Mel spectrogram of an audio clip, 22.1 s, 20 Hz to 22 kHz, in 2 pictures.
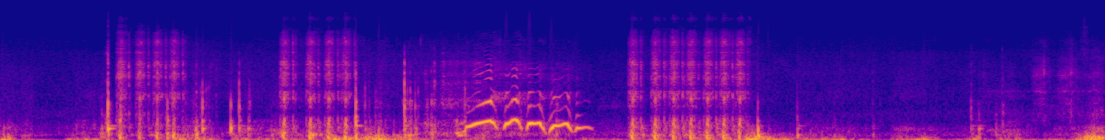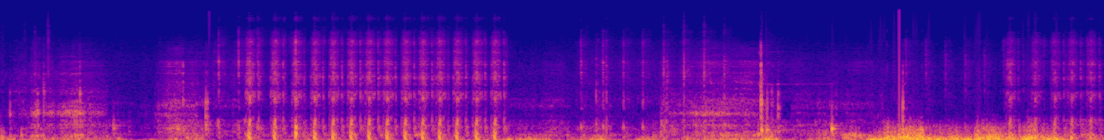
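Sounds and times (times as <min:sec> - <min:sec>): airsoft rifle shots: 0:01.1 - 0:01.9, 0:06.3 - 0:07.5, 0:13.4 - 0:16.1.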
